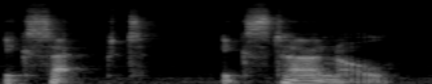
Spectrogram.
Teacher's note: When it's not stressed, the E turns into a weaker I.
